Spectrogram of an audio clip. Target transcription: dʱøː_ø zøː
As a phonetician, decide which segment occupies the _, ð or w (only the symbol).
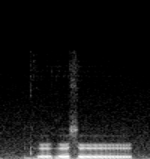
ð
